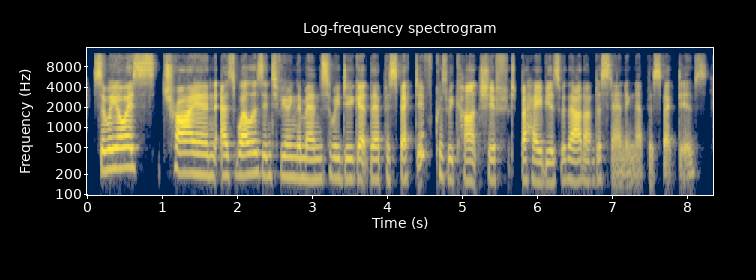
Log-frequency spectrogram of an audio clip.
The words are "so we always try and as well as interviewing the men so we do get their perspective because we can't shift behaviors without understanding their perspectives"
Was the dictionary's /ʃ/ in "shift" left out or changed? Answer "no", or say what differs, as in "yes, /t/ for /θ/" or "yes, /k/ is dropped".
no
